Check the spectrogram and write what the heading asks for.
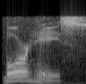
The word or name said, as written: Borges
